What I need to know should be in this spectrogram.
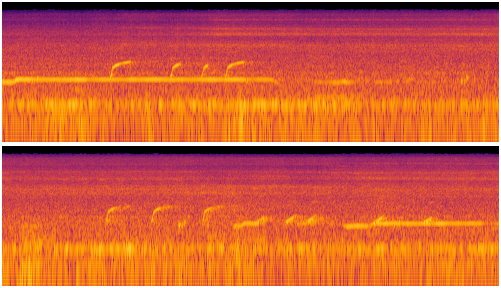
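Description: Wind rushes and buffets steadily past a moving rider.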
